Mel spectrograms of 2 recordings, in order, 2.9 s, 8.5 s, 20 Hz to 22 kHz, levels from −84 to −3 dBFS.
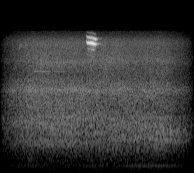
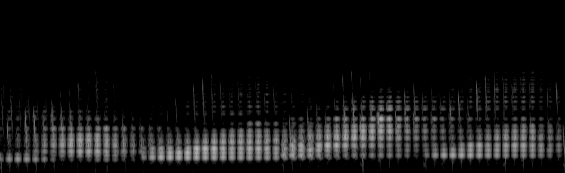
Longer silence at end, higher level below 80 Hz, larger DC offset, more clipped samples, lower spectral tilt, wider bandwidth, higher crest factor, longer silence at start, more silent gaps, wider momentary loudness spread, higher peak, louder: first, 1.4 s vs 0.05 s; about the same, under -90 dBFS vs under -90 dBFS; neither; neither; second, 7 dB/octave vs -6 dB/octave; first, 11 kHz vs 4.6 kHz; about the same, 20 dB vs 20 dB; first, 1.3 s vs 0 s; neither; first, 25 LU vs 13 LU; first, -2 dBFS vs -18 dBFS; first, -11 LUFS vs -38 LUFS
